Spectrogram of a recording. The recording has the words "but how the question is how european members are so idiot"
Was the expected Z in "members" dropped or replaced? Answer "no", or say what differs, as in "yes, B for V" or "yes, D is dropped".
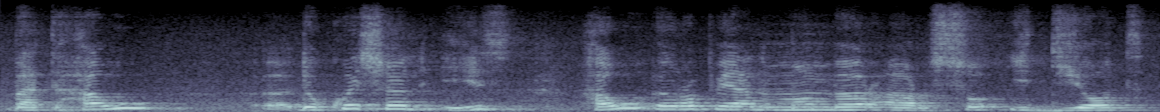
yes, Z is dropped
